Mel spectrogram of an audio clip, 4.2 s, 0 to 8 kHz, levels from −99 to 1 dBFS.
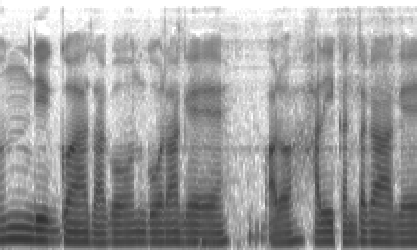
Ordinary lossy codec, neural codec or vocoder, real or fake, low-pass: MP3, 64 kbps; none; real; 7.2 kHz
